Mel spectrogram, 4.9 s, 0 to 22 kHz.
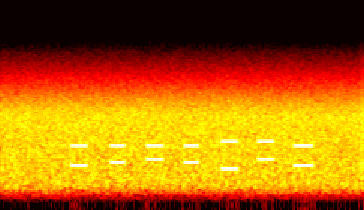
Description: DTMF, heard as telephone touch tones, dialled by hand, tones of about 220 ms, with radio hiss and a squelch burst at the end. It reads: 58083#5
